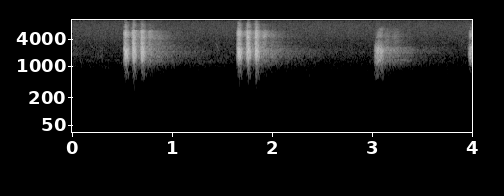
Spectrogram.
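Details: Magpie chattering: harsh, rasping bursts of three or so rapid notes, repeated about every one to one and a half seconds, with clear silence between them.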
